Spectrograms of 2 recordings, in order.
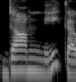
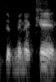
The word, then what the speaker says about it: Dominica: telling him that he's Dominican and he's like no I'm not Dominican I have family from Domico yeah Dominican people say Dominica they don't say Dominica Dominica it's like that first eye is silent Dominica okay okay and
